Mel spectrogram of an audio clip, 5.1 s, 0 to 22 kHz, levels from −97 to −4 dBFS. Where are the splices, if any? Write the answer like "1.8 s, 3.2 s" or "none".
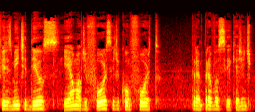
1.3 s, 1.6 s, 4.0 s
